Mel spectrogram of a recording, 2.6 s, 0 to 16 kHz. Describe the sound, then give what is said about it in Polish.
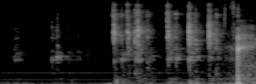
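Rapid clicking of keys on a computer keyboard, a quick burst of several keystrokes in a row, fairly crisp, with a softer faint tapping at the start and no voices; someone typing the word "kletwa" into the Name search field on macOS to find MP3 files. “Więc tutaj w tym polu name wpisuję kletwa.”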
